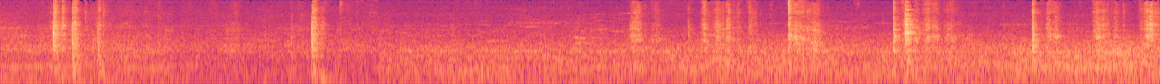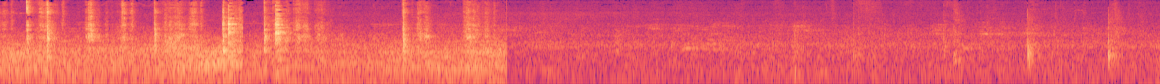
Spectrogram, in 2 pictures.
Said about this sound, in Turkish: Evde adam dolaptan bir tabak alıp tavadaki yumurtayı ona boşalttı.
